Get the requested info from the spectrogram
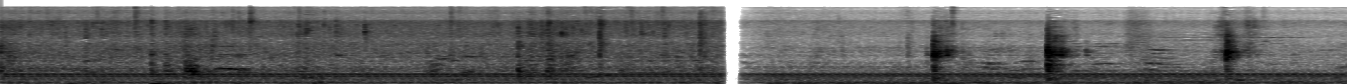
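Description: Chaap pieces deep-frying in a kadai of hot oil, sizzling and crackling as a slotted spoon stirs them. After a cut about halfway, a quieter sizzle of onions and cashews frying, with three sharp clinks of metal against the pan.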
